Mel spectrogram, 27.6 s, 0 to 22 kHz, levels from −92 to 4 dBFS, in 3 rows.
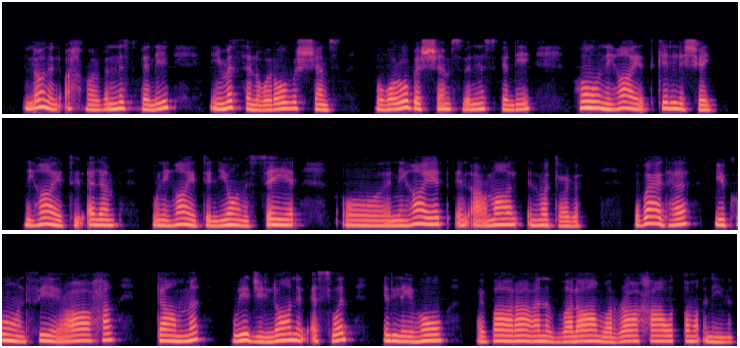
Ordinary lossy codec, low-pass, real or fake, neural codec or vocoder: none; 5.4 kHz; fake; codec, 16 kHz, 2 kbps, FunCodec, trained on LibriTTS, 25 frames a second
